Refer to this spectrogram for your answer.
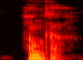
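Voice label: "honker", Australian English; pronunciations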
